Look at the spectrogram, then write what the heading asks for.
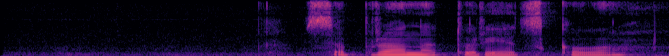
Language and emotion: Russian, sad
